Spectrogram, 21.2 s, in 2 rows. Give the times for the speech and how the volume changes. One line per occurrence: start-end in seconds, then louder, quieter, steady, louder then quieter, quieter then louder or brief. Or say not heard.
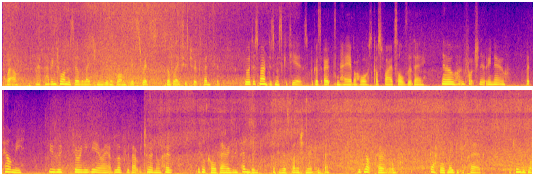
0.1-21.1 steady.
